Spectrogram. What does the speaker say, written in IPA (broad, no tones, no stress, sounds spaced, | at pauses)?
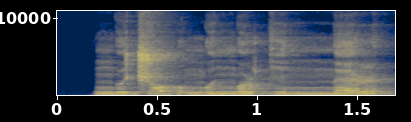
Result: ŋ ɯ d͡ʒ ɔ ʔ u ŋʷ i ŋ o ɭ k i nː ɛ ɭ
